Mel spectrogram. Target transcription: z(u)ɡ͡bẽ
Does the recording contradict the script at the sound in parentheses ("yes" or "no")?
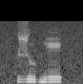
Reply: no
